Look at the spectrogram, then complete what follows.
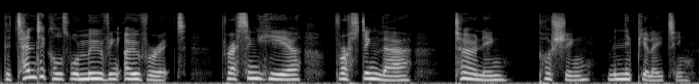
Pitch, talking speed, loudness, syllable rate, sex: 235 Hz, 105 wpm, -17 LUFS, 5.1 syllables/s, female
